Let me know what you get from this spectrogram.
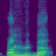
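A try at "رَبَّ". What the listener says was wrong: Benar-benar ba, nggak ada suara yang bisa mengalir lagi. Jadi benar-benar berhenti aja. Ba. Iya, seperti hamzah. Ba. Kalau masih nah berhentinya kan nggak boleh, harus ba. Cuman maksudnya huruf ba, ya kayak huruf jim, kayak huruf kaf.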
